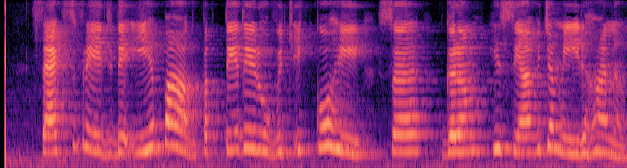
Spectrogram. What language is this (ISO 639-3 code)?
pan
